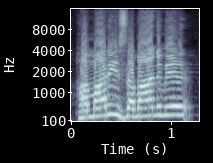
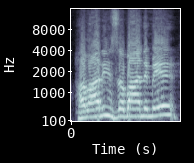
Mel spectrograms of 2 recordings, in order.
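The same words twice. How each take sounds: The two takes are said the same way.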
